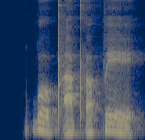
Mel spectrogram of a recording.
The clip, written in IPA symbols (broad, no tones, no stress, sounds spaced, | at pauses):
ɓ o pʼ a pʼ ʌ p e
